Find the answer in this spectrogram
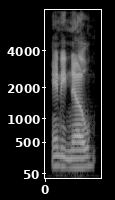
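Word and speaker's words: Andy Ngo: Oh, I learned how to say his name last week. That's why they don't want Andy's book sold. This is so dumb. The optics will make Andy No. Okay, that's the name, Andy No.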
